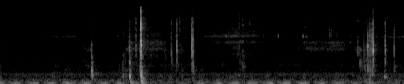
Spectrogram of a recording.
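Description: Close-up chewing of food, with wet mouth clicks and smacks, the sharpest about a second and a half in and a cluster near the end, and soft breaths between them.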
